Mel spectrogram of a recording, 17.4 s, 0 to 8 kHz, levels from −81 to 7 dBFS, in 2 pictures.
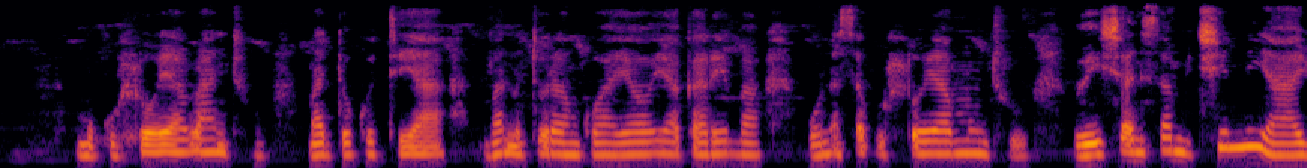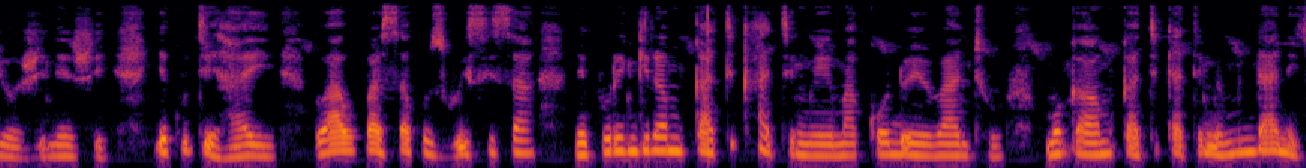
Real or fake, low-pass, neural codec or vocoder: real; 7.2 kHz; none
